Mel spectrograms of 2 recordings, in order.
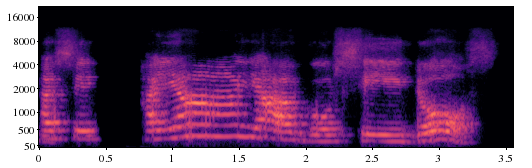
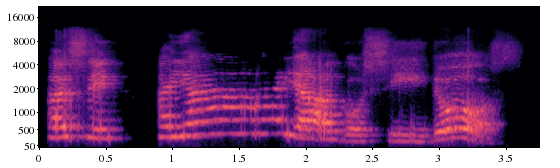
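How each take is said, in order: First: It is said plainly, without added emphasis. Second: It is said with an emphatic intensifying tone.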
